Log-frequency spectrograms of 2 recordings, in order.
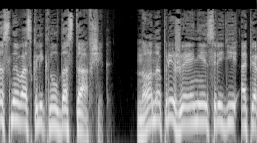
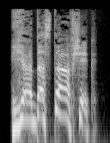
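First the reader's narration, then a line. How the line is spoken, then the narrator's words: Exclaimed. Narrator (Russian): воскликнул он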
